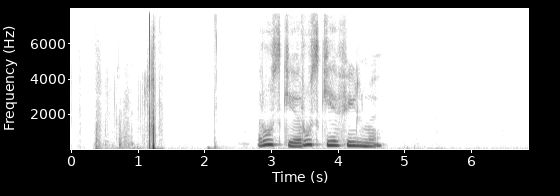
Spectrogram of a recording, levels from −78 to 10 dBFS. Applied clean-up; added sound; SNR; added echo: none; none; none; none.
